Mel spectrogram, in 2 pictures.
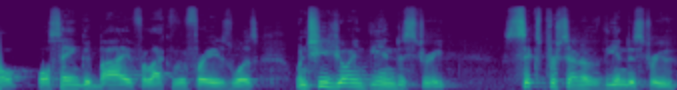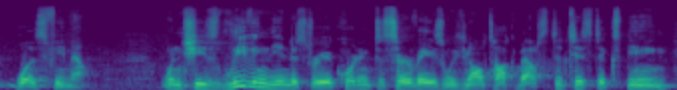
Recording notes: Live From InfoComm 2022.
